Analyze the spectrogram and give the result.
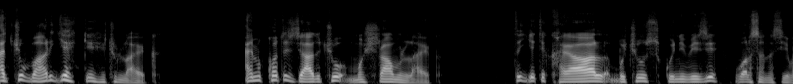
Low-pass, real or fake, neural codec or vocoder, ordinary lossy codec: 14.4 kHz; fake; autoencoder, 48 kHz, 128 numbers a frame, DAC-VAE, trained on Japanese speech; none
